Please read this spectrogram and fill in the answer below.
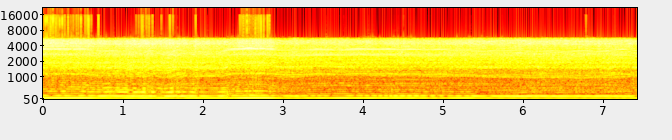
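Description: X900 tricopter's three brushless motors and propellers running in flight, a steady hum with a high whine over it. About two and a half seconds in the motors speed up briefly, rising in pitch and loudness, then settle back.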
